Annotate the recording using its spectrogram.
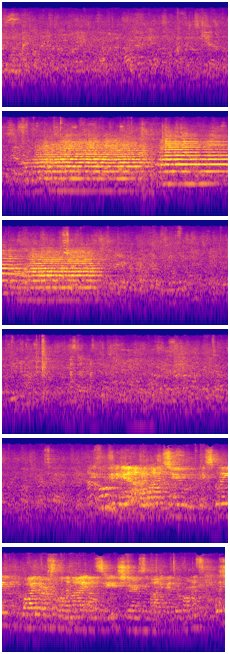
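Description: A band plays in a large echoing hall.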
